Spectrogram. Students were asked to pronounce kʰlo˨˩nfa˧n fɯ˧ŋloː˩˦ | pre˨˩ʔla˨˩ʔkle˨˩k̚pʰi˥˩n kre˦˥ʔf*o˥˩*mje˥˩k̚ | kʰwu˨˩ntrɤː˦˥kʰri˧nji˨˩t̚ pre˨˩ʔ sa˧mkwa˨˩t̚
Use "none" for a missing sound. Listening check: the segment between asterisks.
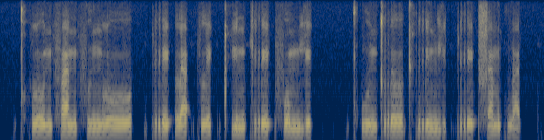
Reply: o˥˩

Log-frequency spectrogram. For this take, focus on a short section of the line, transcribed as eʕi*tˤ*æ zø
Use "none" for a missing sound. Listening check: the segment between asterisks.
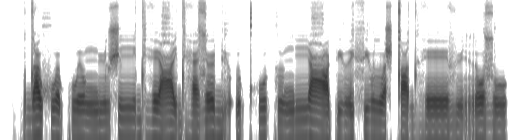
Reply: dʱ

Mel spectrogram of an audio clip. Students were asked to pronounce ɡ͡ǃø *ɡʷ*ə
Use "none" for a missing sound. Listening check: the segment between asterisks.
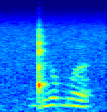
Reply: ɡʷ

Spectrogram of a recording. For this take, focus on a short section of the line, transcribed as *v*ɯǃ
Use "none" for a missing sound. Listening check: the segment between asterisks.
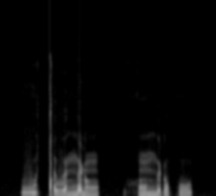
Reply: v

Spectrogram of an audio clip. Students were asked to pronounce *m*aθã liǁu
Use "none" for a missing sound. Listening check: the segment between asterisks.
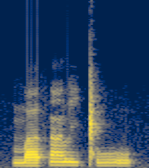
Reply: m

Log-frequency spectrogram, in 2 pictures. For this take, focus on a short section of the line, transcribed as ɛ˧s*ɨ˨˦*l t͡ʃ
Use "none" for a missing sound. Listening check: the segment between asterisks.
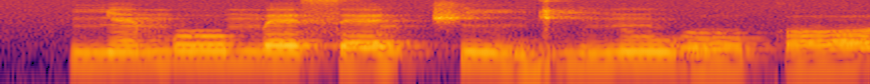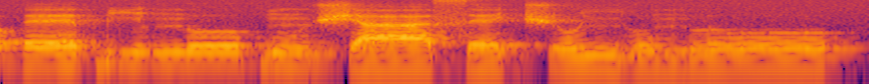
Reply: ɛ˨˦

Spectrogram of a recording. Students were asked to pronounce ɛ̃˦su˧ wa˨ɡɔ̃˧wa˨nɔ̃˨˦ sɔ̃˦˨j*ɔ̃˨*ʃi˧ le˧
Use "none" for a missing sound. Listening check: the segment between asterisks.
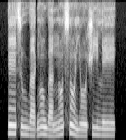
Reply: ɔ̃˨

